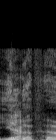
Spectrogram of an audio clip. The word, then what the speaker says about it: Hugh Hopper: Ouais, je vais clore ma section, si j'ose dire, avec Hugh Hopper, j'imagine qu'on dit Hugh Hopper, yeah. Quand on prononce comme il faut.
